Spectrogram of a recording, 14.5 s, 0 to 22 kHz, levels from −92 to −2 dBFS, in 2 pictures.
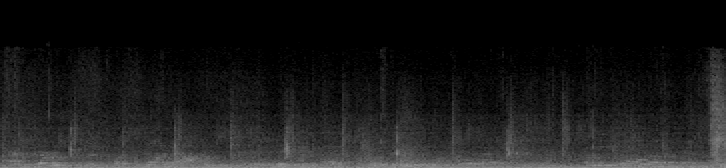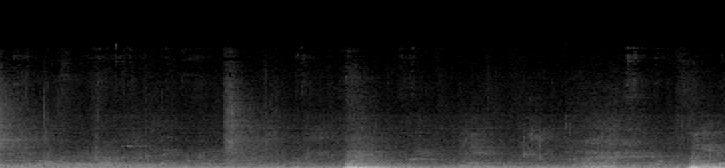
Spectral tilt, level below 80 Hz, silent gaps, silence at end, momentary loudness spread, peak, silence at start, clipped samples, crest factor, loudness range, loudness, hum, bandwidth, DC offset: -6.5 dB/octave; -46 dBFS; none; 0 s; 12 LU; -18 dBFS; 0 s; under 0.1%; 22 dB; 5 LU; -43 LUFS; none; 16 kHz; under 0.1%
